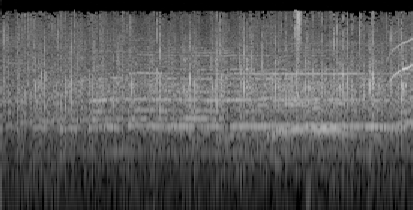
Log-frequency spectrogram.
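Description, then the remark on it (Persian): Steady applause from an audience applauding a speaker fills the whole stretch, dense and even, with a few faint whistles or voices rising over the clapping near the end. “چقدر با حرفای من موافقید؟ منو تشویق کنید.”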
